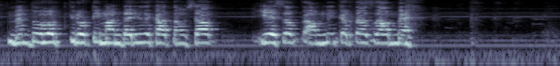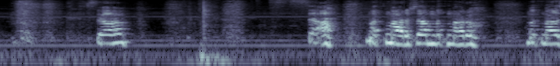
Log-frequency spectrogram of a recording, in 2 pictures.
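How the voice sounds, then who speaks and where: A man's voice: very high voice, a little hiss or hum. A man playing a poor servant accused of theft, pleading in pain and calling his questioner "sir" over and over. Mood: begging, pained. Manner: pleading, repeating "sir" again and again. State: in pain from blows. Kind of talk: dramatic acting monologue.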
